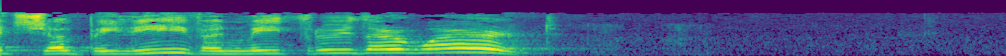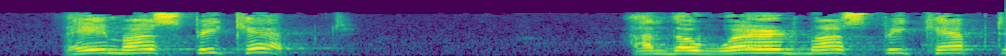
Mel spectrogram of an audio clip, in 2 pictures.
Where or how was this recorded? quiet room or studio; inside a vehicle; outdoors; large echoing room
large echoing room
